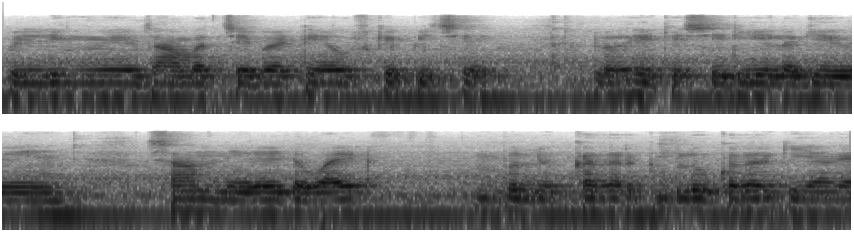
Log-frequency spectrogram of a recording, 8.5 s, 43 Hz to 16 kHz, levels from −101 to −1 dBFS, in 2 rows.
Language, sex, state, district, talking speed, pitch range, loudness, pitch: Hindi, male, Rajasthan, Bikaner, 170 wpm, 105-115 Hz, -16 LUFS, 110 Hz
